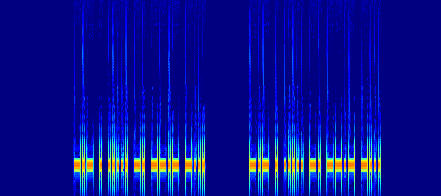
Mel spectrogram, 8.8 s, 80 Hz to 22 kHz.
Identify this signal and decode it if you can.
Morse code, heard as a keyed tone, about 28 wpm, 700 Hz. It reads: KE5NQB KE5NQB
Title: USA Call Signs - 6 Characters - Repeated 2x - 28wpm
